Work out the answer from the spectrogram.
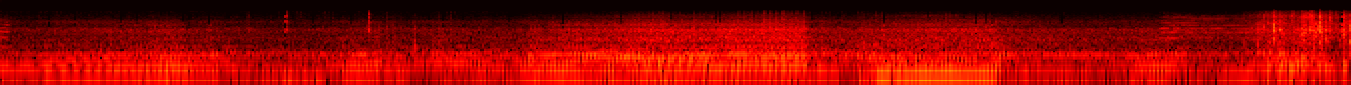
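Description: Car engine accelerating, heard from inside the cabin, its pitch climbing and then dropping back in steps as it changes gear, over road noise. A brief loud noisy burst comes near the end.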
